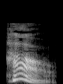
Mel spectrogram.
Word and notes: howe: British English

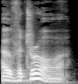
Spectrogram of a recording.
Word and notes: overdraw: British English

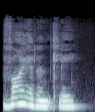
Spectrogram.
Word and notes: violently: British English

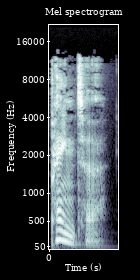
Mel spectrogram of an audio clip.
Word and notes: painter: British English

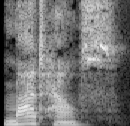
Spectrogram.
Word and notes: madhouse: British English

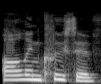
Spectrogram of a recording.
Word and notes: all-inclusive: American English

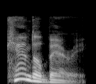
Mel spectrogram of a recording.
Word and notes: candleberry: British English

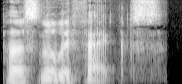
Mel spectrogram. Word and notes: personal effects: British English

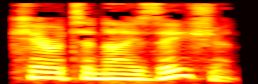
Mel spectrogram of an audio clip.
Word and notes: keratinization: British English

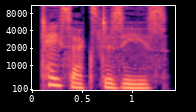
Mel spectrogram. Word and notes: tay-sachs disease: American English

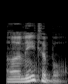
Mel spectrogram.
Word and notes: uneatable: British English

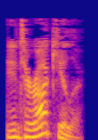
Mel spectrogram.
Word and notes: interocular: British English

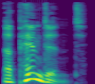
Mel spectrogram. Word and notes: appendant: British English

